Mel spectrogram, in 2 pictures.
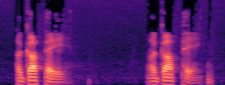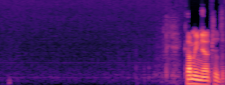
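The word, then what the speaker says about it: ἀγάπη: This one is a long E, so sometimes we write a little mark over top of it to indicate that it's a long E. So this word is pronounced agape.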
